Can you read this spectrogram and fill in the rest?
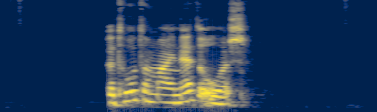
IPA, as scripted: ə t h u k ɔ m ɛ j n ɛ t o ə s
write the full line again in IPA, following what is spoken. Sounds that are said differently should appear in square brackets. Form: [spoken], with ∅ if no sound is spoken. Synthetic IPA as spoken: ə t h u [t] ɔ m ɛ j n ɛ t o ə s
